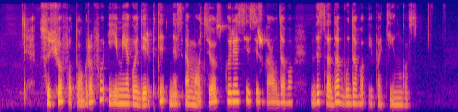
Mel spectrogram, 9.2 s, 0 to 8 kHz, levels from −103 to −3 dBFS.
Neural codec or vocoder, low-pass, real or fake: none; 7.2 kHz; real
